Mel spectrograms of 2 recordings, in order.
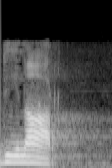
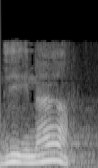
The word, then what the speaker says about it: دينار: النون رقيقة، النون حرف رقيق، لا نقول دينار، هذا نطق عجمي، نحن عرب نقول عبد الله بن دينار، دينار نون هذا حرف رقيق.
